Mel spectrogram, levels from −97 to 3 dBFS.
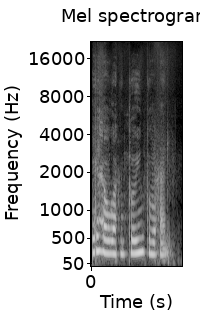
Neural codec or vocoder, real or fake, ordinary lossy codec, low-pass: codec, 44.1 kHz, 3.4 kbps, Pupu-Codec; fake; none; none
